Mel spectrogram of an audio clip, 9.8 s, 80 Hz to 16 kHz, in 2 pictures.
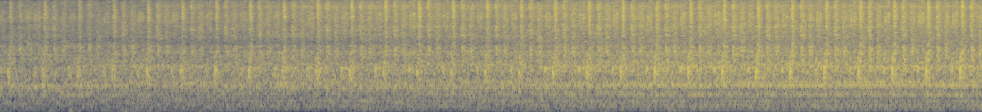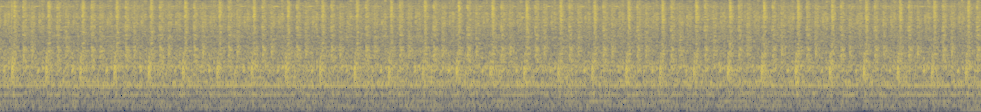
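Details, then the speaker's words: ZMZ 402 fully warm at idle, about 650-700 rpm, oil pressure about 2; dull ringing knock about three per second, diesel-like rumble; cause found as piston pin-to-connecting rod play in all 4 cylinders. "вот звук на холостых оборотах. Именно такой вот глуховатый. Этот вот перезвон, когда сбрасываешь газ, полностью на холостые уходит. Дизельный рокот какой-то."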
